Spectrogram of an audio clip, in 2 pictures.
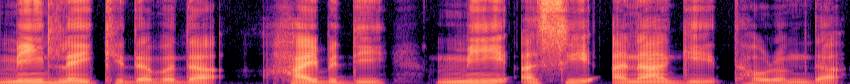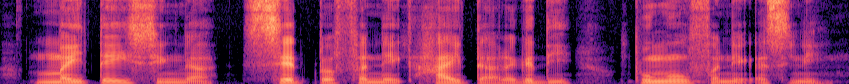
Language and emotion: Manipuri, neutral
